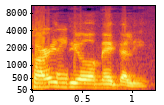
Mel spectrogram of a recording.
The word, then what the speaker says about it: cardiomegaly: Nagka-diomegaly? Tama ba yun, Doc, yung pronunciation? Cardiomegaly. Cardiomegaly. Yeah. Cardio, wala kasing R.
